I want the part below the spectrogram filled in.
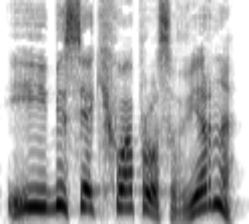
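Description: A man voicing a cheerful young male student who reads aloud slowly and stumbles over words. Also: very high voice, very animated, dry recording, clean studio sound, voice pushed up, exaggerated voice. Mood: pleading cheerful. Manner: slow stumbling reading aloud.

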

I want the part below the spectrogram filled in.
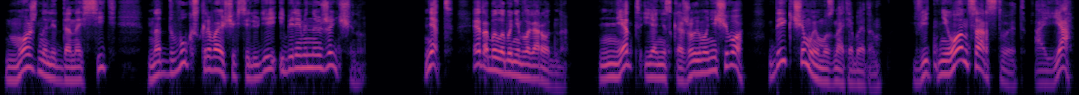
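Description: A man's voice: medium pitch, huge pitch swings, normal speed, dry recording, studio quality, pitched above the performer's own voice. A man voicing a sly, mocking court jester who mutters wryly to himself, in an audiobook reading. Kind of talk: audiobook character voice.

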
